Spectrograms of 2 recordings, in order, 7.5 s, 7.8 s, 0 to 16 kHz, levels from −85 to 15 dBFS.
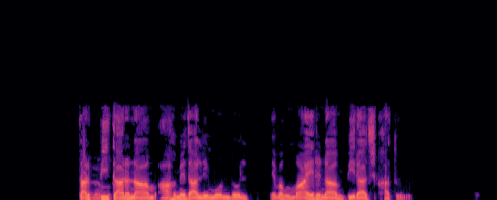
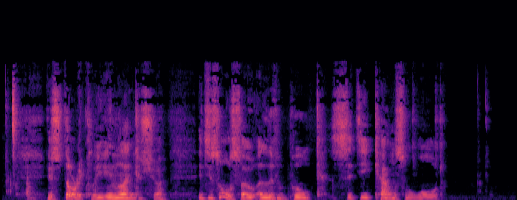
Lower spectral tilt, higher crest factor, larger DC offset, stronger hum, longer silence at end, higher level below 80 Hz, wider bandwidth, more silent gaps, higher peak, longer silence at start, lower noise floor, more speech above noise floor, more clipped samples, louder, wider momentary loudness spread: first, -7 dB/octave vs -3.5 dB/octave; second, 14 dB vs 22 dB; neither; neither; first, 1.3 s vs 1.1 s; first, -54 dBFS vs -64 dBFS; second, 7.8 kHz vs 11.5 kHz; first, 3.94-4.05 s vs none; about the same, -2 dBFS vs -2 dBFS; first, 1.2 s vs 0.1 s; first, under -90 dBFS vs -62 dBFS; first, over 76 dB vs 39 dB; neither; first, -14 LUFS vs -22 LUFS; about the same, 11 LU vs 13 LU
